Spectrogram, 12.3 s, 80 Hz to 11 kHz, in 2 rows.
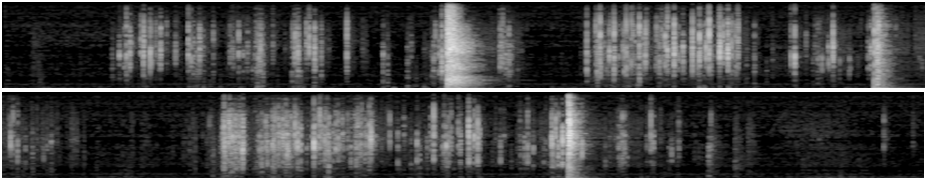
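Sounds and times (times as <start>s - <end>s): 
plastic bubble bursting: 0.8s - 6.6s, 7.5s - 11.0s.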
